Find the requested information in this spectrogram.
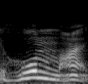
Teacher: Hum'a di sini ada izhar syafawi sebabnya karena ada mim sukun bertemu dengan huruf izhar syafawi yaitu ain. Cara bacanya mim sukunnya dibaca jelas sesuai dengan tempat keluar hurufnya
